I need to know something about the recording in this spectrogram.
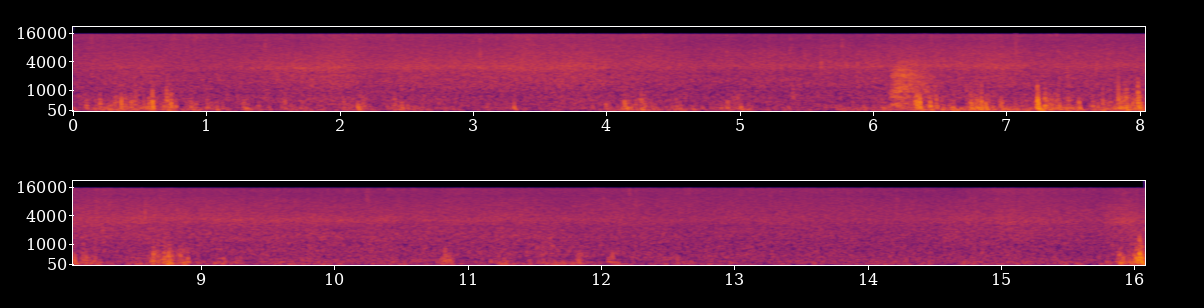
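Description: Typhoon wind and heavy rain: a steady rushing hiss. A few gusts buffet the microphone about halfway through.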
